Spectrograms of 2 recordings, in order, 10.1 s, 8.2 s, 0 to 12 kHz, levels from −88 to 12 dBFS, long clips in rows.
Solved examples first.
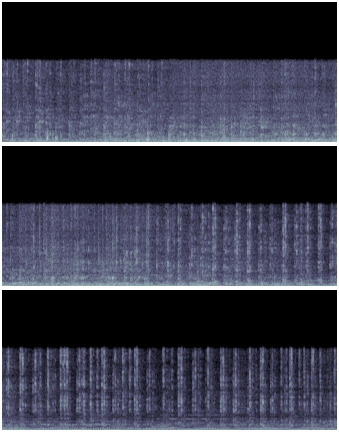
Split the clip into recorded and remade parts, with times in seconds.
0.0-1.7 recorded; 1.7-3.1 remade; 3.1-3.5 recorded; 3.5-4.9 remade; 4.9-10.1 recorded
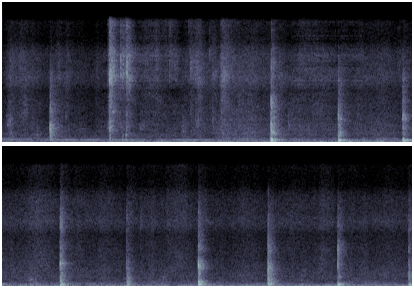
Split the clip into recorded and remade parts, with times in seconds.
0.0-1.0 recorded; 1.0-1.8 remade; 1.8-2.9 recorded; 2.9-3.6 remade; 3.6-8.2 recorded

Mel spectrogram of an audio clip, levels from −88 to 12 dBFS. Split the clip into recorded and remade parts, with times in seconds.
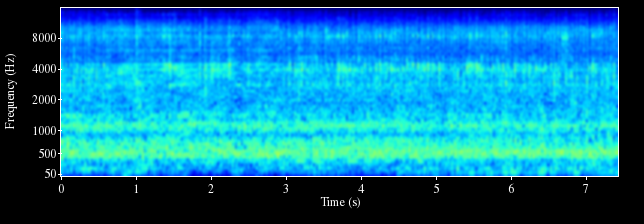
0.0-0.6 recorded; 0.6-2.9 remade; 2.9-7.4 recorded

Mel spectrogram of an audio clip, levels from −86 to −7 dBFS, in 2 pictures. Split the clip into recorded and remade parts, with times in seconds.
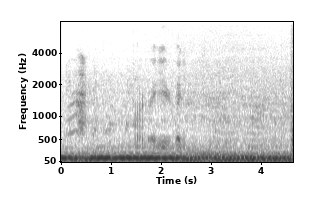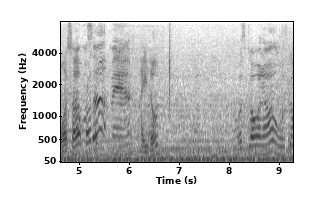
0.0-3.2 recorded; 3.2-4.1 remade; 4.1-5.8 recorded; 5.8-6.7 remade; 6.7-9.3 recorded

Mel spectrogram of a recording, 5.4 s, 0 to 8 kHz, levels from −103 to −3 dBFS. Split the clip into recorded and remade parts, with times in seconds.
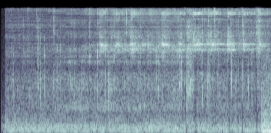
0.0-1.3 recorded; 1.3-3.6 remade; 3.6-5.4 recorded

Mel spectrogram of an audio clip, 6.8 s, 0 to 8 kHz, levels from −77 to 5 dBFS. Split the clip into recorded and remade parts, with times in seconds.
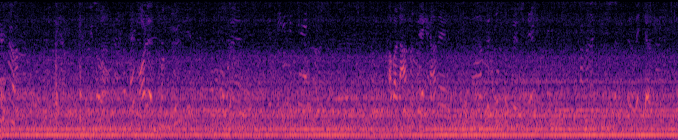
0.0-6.8 recorded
